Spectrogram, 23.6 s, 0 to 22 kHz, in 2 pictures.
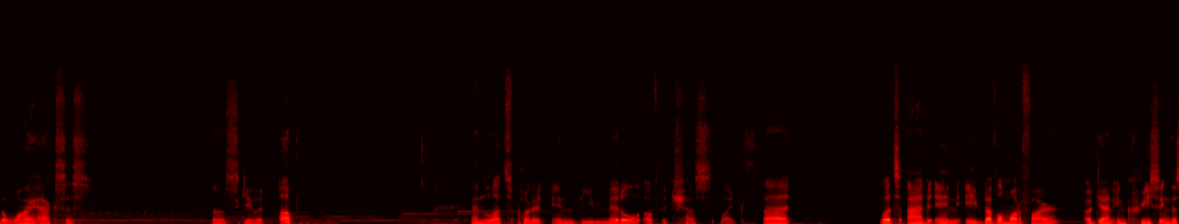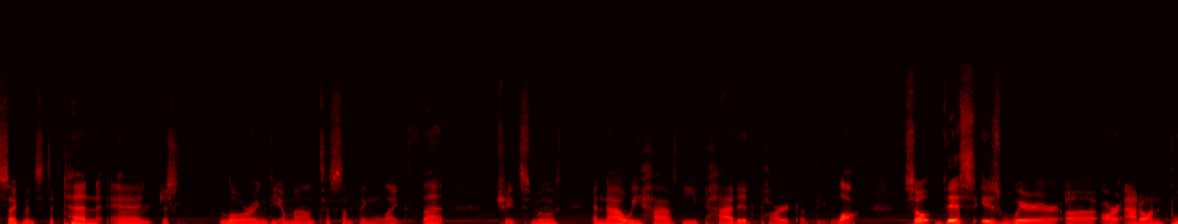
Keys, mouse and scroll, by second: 0.8 KP_1, 1.5 s, 2.4 middle click, 2.7 g, 4.2 KP_1, 4.4-4.9 scroll up 2, 4.9 g, 6.6 middle click, 7.0 scroll down 1, 7.1 scroll up 1, 7.3 shift+middle click, 7.5 middle click, 8.0 shift+middle click, 8.5 ctrl+s, 9.0 click, 10.6-12.0 drag, 12.3 click, 12.9 click, 13.1 click, 13.3 click, 13.5 click, 13.7 click, 13.9 click, 14.2 click, 14.7 middle click, 15.4-16.2 right drag, 16.2 middle click, 16.4-16.9 scroll down 2, 16.9 click, 17.2 middle click, 17.7-18.0 scroll up 2, 18.0 click, 18.2 g, 19.6 click, 20.6 click, 20.8 ctrl+s, 21.2 scroll down 1, 21.7-22.4 middle drag, 21.7-22.4 scroll down 1.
